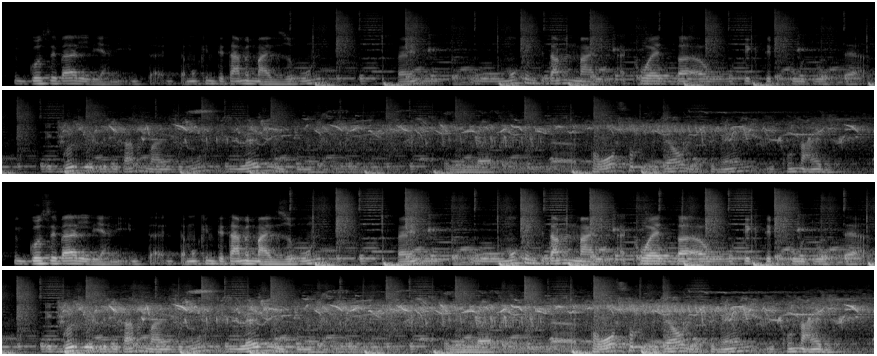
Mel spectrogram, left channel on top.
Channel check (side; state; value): left; quieter; 9.1 dB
